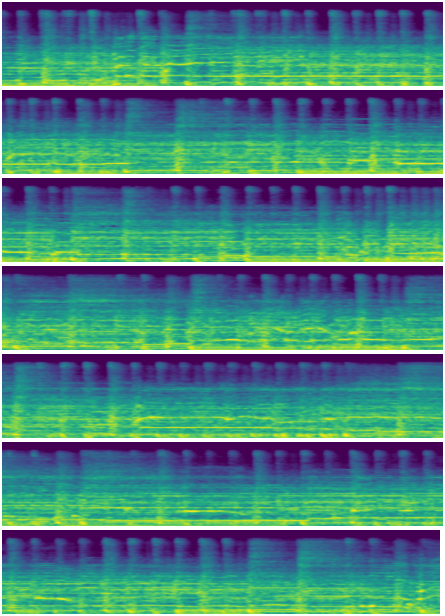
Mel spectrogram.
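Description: Rock band playing live in a rehearsal room: electric guitars and bass guitar over a drum kit with steady cymbal and drum hits, and held, bending melody notes on top.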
